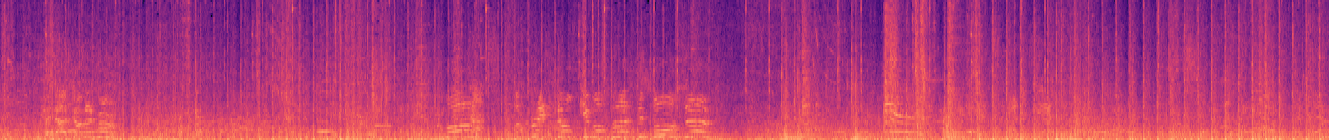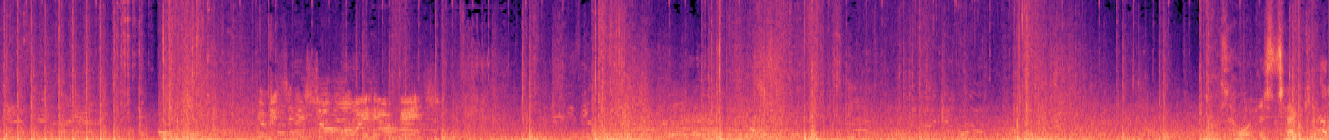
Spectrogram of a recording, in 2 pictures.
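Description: Gunfire from German guns in a war video game, with dense continuous volleys of shots and booms layered over game music and shouted voices throughout.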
